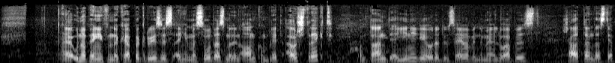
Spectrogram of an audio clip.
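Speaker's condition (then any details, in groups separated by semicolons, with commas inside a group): No condition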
